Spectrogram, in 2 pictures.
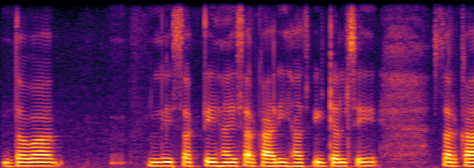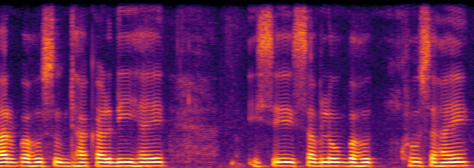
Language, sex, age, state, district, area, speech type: Hindi, female, 45-60, Uttar Pradesh, Jaunpur, rural, spontaneous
